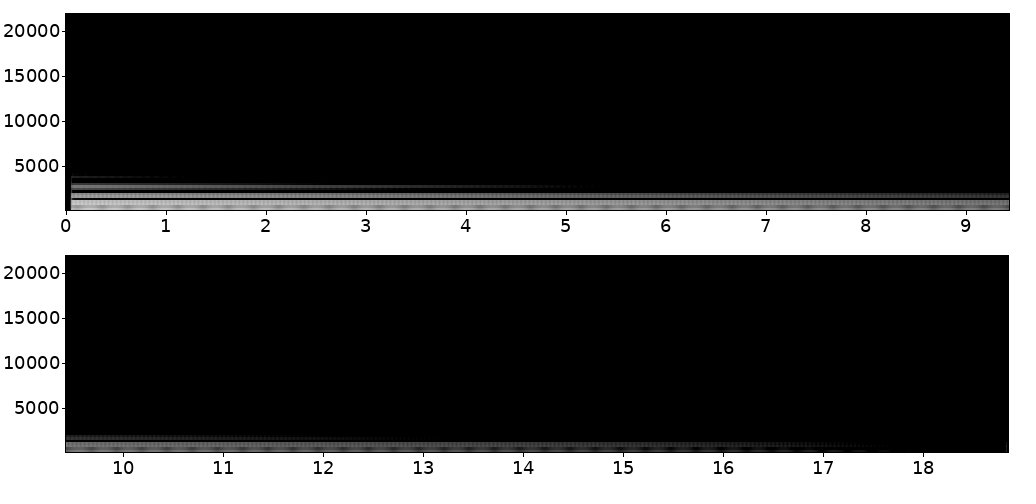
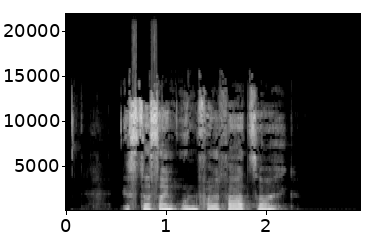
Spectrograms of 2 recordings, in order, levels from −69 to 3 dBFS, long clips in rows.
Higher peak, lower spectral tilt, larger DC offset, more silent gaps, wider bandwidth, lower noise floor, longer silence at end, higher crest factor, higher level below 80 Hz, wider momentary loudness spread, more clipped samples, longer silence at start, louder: second, -6 dBFS vs 0 dBFS; first, -8.5 dB/octave vs -3.5 dB/octave; neither; neither; second, 2.9 kHz vs over 20 kHz; first, -81 dBFS vs -64 dBFS; first, 5.75 s vs 0.8 s; about the same, 18 dB vs 16 dB; second, -84 dBFS vs -52 dBFS; first, 25 LU vs 11 LU; second, under 0.1% vs 0.1%; second, 0.05 s vs 0.55 s; second, -21 LUFS vs -12 LUFS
